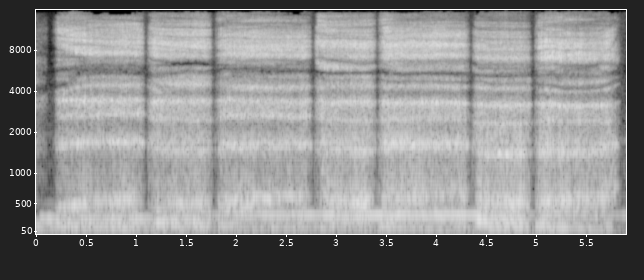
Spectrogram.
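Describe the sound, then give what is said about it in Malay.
A voice imitates loud, heavy, rasping breathing, about six strained breaths in a steady rhythm with brief pauses between them, the grunting, trance-like panting of a woman in a trance during a healing treatment at a clinic near Gelang. “Nafas, nafas dia kan sangat kuat.”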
